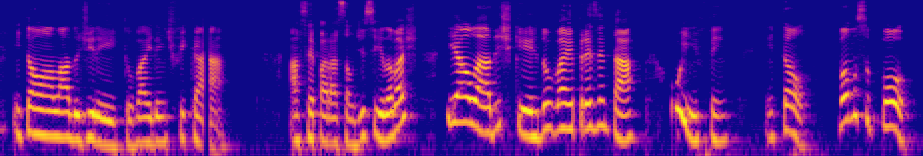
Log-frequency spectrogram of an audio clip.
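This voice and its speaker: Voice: medium pitch, fairly bright tone. Patient Brazilian essay-writing teacher. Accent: Brazilian Portuguese. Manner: patient, repeats examples, checks understanding with "né?" and "ok?". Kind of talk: online lesson, explaining while writing.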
